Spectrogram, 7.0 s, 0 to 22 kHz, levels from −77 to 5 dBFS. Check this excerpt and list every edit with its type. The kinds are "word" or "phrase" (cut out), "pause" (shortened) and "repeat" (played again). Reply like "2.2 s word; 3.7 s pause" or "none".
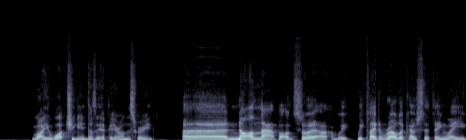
none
